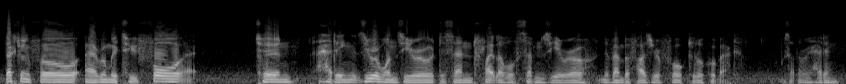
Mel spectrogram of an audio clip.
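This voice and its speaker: Deep-voiced man as pilot on cockpit headset. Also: level tone, brisk, a little mellow, slight background noise. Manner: reads clearances back with hesitant fillers. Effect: pilot speaking into a cockpit headset. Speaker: pilot flying a simulated charter flight. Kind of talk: cockpit talk and radio readbacks while flying.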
